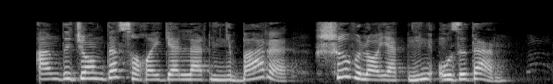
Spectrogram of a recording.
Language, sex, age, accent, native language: Uzbek, female, 18-24, Toshkent shahri, Uzbek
